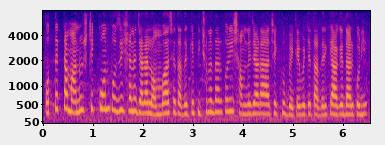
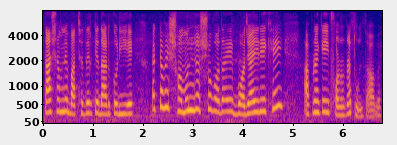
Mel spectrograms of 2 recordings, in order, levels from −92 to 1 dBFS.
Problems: constant background noise, continuous background conversations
